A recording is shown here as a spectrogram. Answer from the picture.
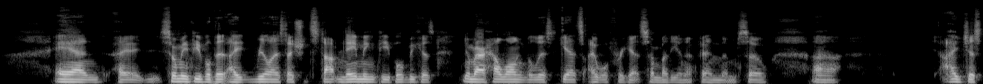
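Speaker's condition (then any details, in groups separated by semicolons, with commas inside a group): Cleft lip and palate; skull bone chips grafted to reconstruct nose around age 12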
